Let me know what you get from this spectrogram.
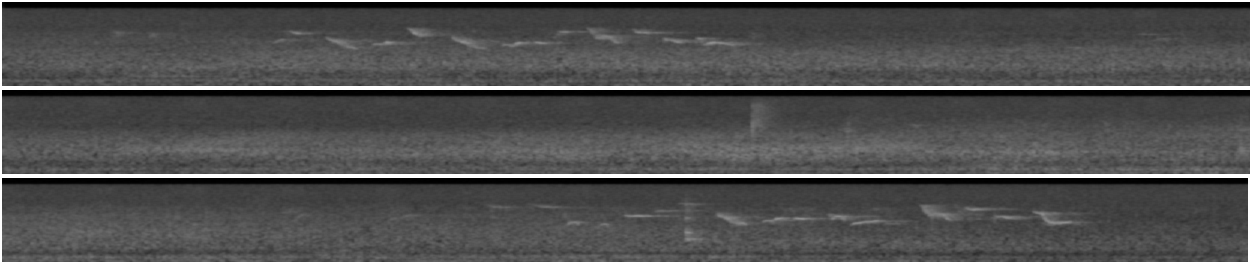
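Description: A small bird singing short, quick chirping phrases twice, about a second in and again near the end, over a steady low rushing background noise, with a single sharp click about halfway through.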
